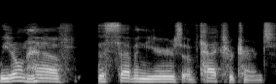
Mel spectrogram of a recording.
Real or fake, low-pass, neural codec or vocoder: fake; 7.2 kHz; codec, 44.1 kHz, 7.8 kbps, Pupu-Codec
